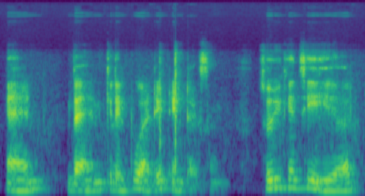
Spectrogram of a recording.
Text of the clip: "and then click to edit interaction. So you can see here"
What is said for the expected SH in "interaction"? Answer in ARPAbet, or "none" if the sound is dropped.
S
